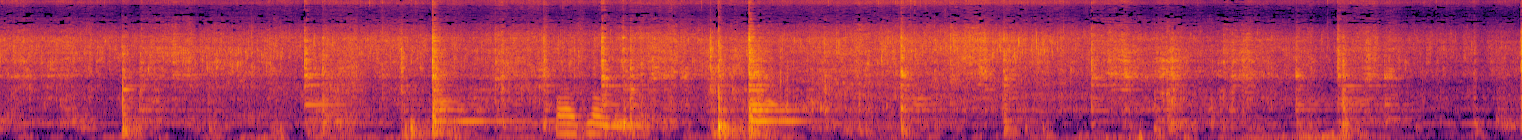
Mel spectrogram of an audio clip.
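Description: A metal ladle scrapes and clinks against a cooking pot.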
